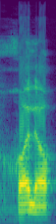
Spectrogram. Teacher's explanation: الخا heavy letters میں سے ہے اور قاف ہیوی لیٹرز میں سے ہے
